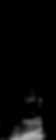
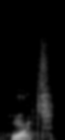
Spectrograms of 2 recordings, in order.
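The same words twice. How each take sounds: First: The word begins with a plain w sound. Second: The word begins with a breathy hw sound. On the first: "I don't know if I say what and was that first sound any different" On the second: "some people might say more of a what"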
